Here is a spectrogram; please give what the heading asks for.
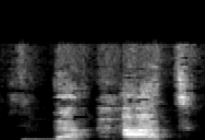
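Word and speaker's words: דעת: En hebreo es da'at, con T al final.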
